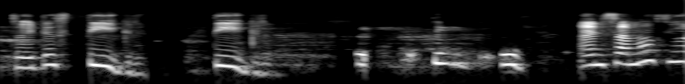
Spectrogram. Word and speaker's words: tigre: So it is tigre. Tigre. And some of you, I heard that I saying tigru. It's not tigru, it's just tigre. Tigre.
